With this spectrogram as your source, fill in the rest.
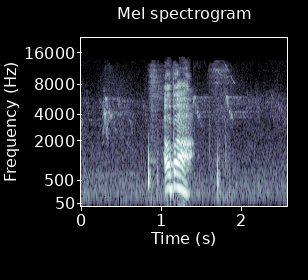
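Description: A young woman calls out gently.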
